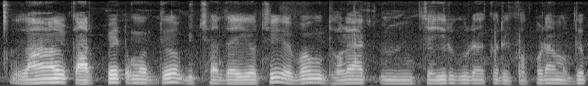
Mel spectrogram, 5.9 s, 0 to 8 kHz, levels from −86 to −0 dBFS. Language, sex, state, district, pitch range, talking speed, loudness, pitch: Odia, male, Odisha, Malkangiri, 110-125 Hz, 110 wpm, -21 LUFS, 115 Hz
